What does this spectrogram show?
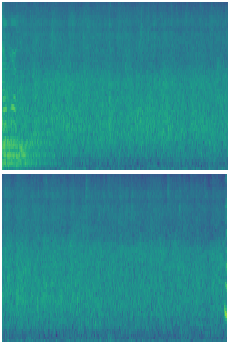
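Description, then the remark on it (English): A crowd claps hands together in a dense, steady wash of applause that holds at an even loudness for several seconds, with a brief low voice at the very start. “Look, clap your hands is a good way.”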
